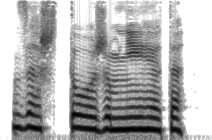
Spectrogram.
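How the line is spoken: Moan. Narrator (Russian): простонала она

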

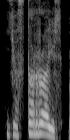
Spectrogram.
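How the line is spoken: Said through gritted teeth. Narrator (Russian): процедила я

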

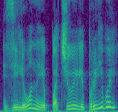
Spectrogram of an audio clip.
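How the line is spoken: Laughing. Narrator (Russian): рассмеялся Карим

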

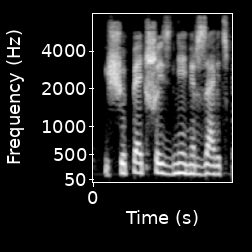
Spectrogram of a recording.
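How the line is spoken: Hissing. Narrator (Russian): прошипел адвокат

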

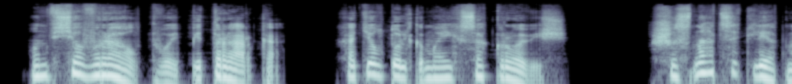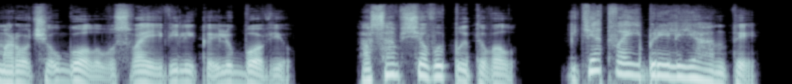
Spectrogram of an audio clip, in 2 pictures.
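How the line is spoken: Loud sobbing. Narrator (Russian): Она всхлипывала все громче и зарыдала в голос

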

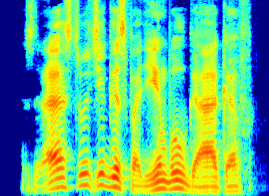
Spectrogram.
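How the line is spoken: Wheezing old man. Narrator (Russian): просипел старик

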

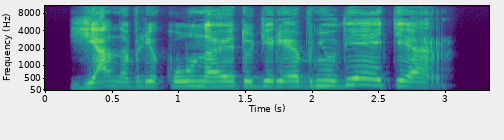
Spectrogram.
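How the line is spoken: Shouting. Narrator (Russian): кричал он

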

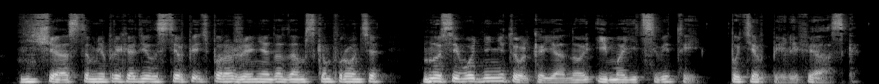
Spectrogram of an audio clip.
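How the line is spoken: Laughing. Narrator (Russian): рассмеявшись, сказал

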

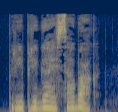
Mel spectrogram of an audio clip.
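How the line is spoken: Very quiet command. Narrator (Russian): совсем тихо приказал Хичкок

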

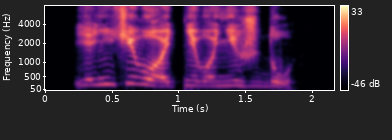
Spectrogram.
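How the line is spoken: Irritated blurt. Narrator (Russian): раздраженно выпалила Спэрроу

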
